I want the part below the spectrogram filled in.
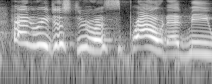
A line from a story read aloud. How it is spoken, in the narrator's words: wailed Peter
